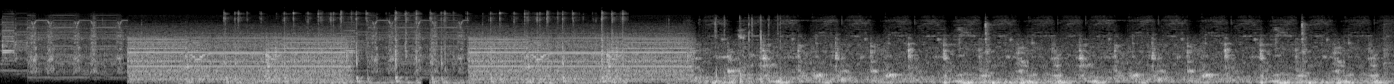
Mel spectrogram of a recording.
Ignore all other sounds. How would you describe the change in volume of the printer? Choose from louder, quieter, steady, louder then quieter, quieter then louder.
steady.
